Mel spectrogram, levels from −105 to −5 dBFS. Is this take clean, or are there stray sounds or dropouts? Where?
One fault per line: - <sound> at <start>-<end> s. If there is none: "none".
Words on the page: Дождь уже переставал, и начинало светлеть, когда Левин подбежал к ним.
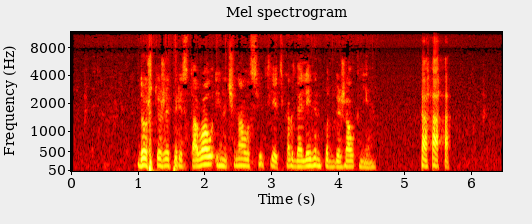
- laugh at 5.2-5.7 s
